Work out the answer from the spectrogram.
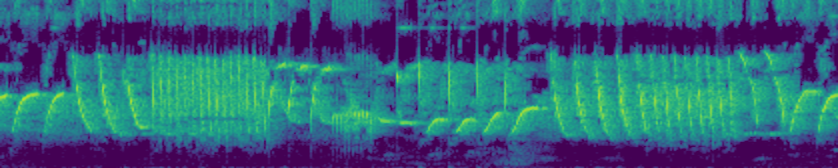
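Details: Canary song played as a lure to prompt a silent canary to sing in the rolling ngeroll style: curving upswept notes, then a fast buzzy trill, short whistled slides, and more rapid rising notes repeated in quick series.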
